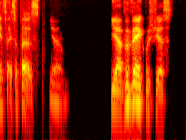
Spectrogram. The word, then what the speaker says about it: Vivek: while because I apologize, Vivek. I thought you were the villain in the game Morrowind, so Hey, he told you in his rap that Vivek rhymes with cake.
